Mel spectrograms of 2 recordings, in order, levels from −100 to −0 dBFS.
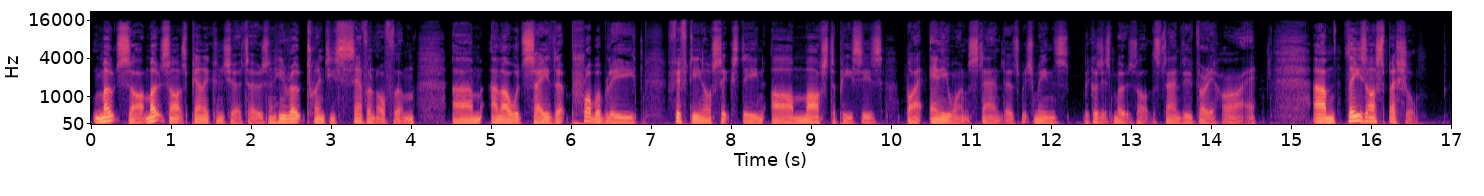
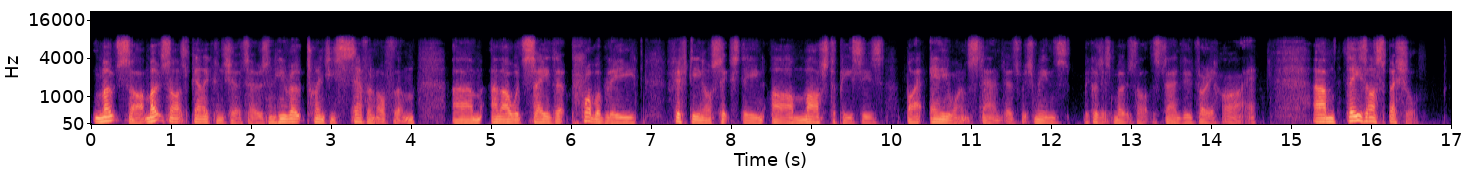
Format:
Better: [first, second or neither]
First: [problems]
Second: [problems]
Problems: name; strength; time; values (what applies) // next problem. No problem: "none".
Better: first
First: none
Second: garbled, watery; badly; nothing above 8 kHz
